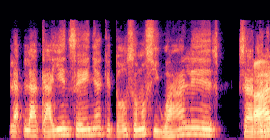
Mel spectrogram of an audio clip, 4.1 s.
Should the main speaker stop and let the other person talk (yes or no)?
yes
